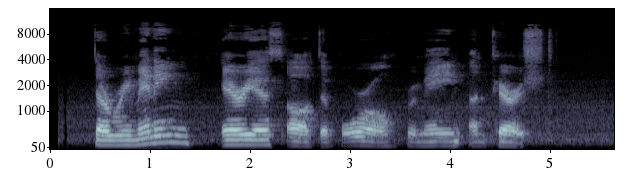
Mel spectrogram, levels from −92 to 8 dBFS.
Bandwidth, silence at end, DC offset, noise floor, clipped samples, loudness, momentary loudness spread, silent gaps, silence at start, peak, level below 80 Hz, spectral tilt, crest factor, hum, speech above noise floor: 10 kHz; 0.75 s; under 0.1%; -56 dBFS; under 0.1%; -25 LUFS; 14 LU; none; 0.45 s; -6 dBFS; -80 dBFS; -5 dB/octave; 18 dB; none; 32 dB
